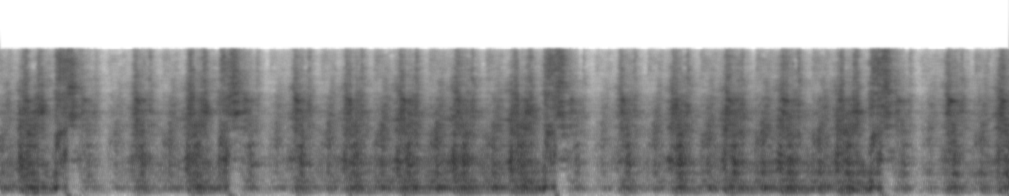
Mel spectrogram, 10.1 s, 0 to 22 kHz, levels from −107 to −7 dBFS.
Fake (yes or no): yes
